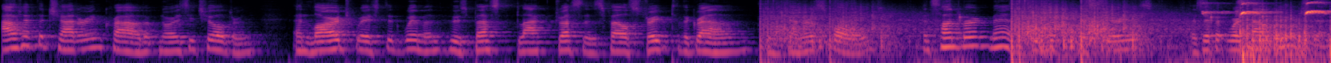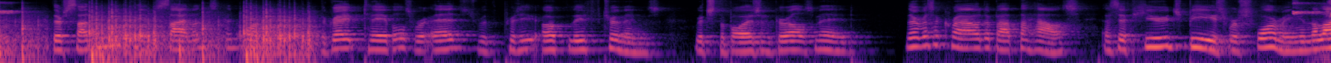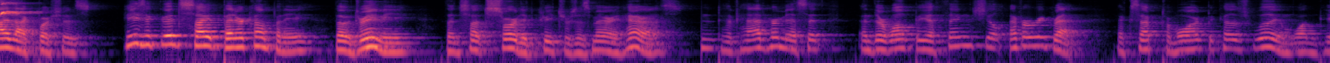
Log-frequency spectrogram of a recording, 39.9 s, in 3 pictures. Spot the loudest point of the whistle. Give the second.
13 s.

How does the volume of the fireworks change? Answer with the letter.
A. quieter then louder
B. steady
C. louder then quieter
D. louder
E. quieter
D.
